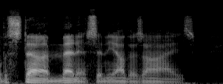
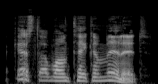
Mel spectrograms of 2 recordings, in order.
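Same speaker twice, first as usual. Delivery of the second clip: drawled; 12 semitones higher than usual. A narrator's reading. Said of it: "drawled Julius".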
